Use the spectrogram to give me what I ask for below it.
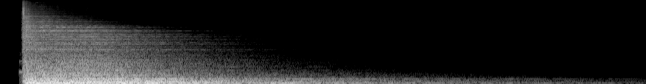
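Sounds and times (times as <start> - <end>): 
metal hit: 0.2 - 5.0.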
